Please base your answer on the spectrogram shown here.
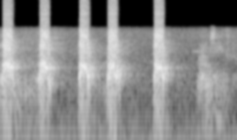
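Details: Chihuahua teased by a person, letting out five sharp high yaps roughly every half second, followed by a faint softer sound.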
